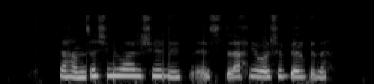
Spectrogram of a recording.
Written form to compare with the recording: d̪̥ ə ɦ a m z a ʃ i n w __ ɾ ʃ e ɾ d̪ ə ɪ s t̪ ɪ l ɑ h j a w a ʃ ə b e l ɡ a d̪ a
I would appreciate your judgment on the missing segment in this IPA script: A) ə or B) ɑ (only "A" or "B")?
B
